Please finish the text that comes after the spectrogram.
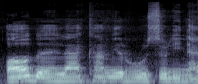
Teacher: Qalqalah lembutkan sebutan qalqalah, jangan qab. Kita tak nak bunyi qab. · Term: qalqalah sughra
